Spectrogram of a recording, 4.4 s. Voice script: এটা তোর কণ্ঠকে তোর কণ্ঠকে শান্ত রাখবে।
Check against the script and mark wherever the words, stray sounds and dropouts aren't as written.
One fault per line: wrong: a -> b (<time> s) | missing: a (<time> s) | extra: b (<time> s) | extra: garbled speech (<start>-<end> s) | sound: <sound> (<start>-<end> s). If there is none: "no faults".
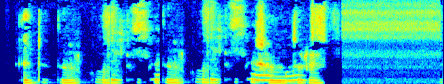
no faults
